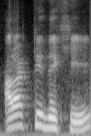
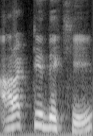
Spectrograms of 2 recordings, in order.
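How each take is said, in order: No difference in how they are said.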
